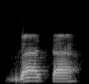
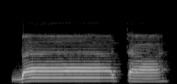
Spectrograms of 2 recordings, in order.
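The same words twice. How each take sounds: First: The vowels are kept short. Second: The vowels are drawn out long. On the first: The speaker calls it right. "Tapi pendek ya" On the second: The speaker calls it wrong. "Jangan dibaca bata"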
